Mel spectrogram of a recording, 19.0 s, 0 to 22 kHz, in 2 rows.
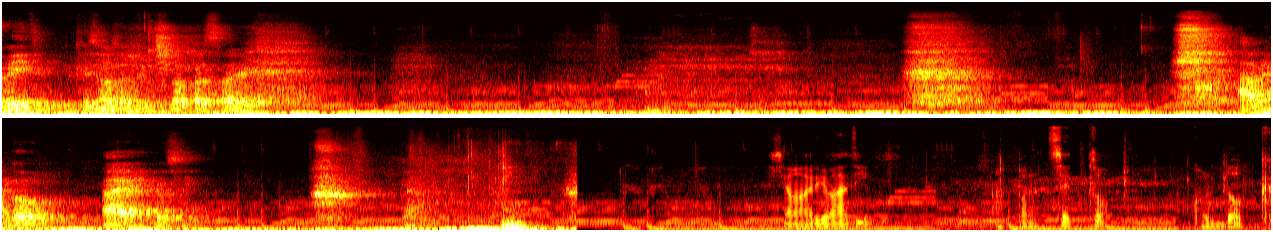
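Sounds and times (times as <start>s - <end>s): background music with sustained notes: 0.0s - 19.0s
man breathing sharply: 1.8s - 7.9s, 8.6s - 9.3s, 11.6s - 13.1s.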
